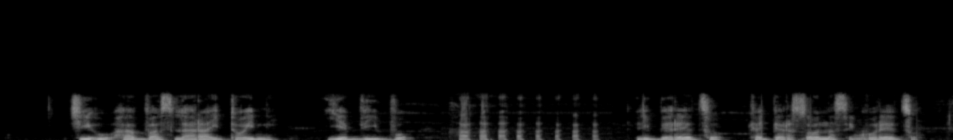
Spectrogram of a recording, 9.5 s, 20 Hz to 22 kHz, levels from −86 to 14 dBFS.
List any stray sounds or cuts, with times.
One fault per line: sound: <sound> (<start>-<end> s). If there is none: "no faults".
sound: laugh (4.5-6.0 s)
